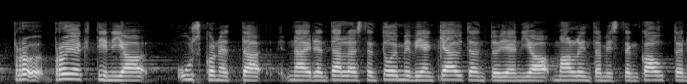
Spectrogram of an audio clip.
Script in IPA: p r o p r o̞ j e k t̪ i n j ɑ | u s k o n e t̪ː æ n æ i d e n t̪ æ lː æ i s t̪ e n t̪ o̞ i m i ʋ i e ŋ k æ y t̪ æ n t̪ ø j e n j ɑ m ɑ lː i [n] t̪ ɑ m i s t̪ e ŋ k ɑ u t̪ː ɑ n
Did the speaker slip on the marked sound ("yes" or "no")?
no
